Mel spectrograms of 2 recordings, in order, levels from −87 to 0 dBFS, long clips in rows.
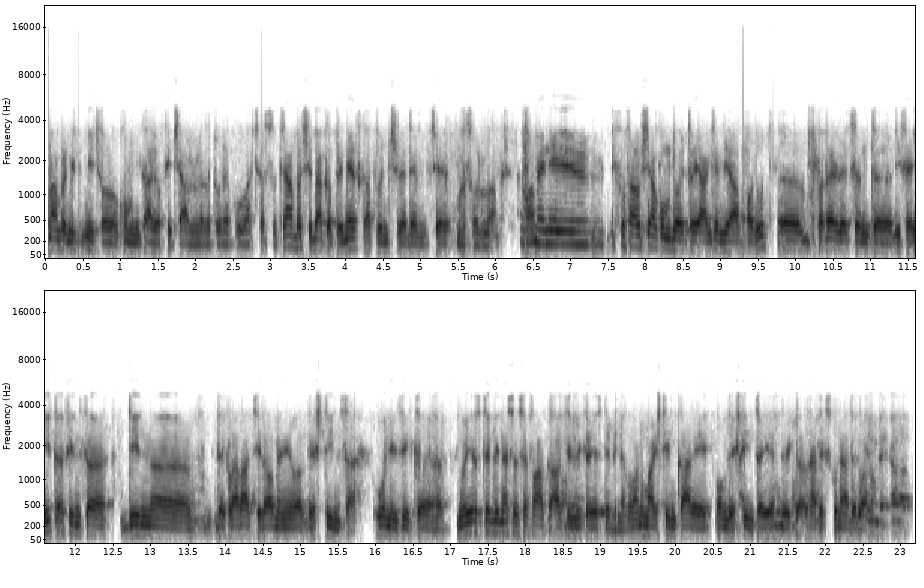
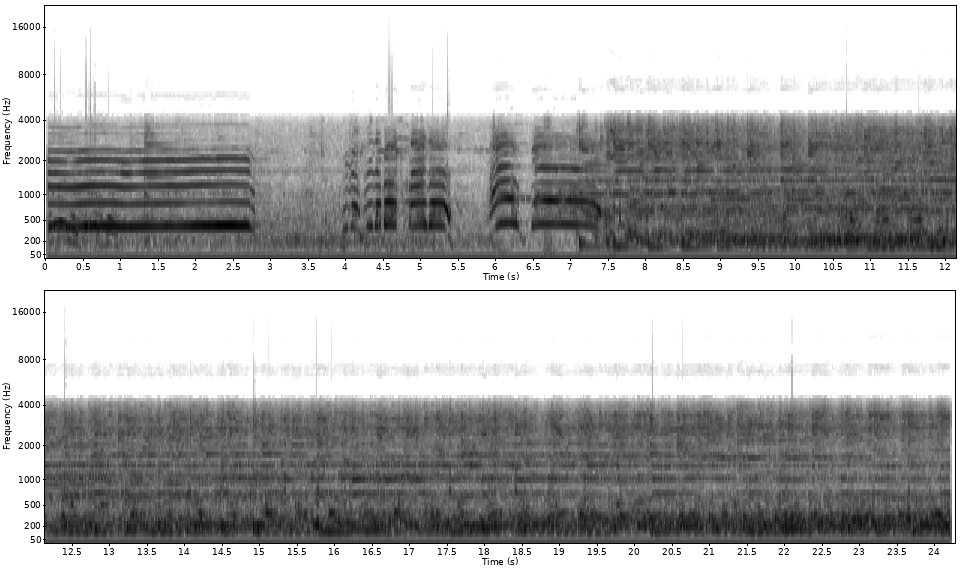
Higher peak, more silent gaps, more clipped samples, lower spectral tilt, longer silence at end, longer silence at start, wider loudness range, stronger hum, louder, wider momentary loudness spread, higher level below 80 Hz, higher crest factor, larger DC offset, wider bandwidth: second, -4 dBFS vs 0 dBFS; neither; neither; about the same, -9.5 dB/octave vs -8.5 dB/octave; about the same, 0.05 s vs 0.05 s; about the same, 0.05 s vs 0.05 s; about the same, 3 LU vs 2 LU; neither; second, -19 LUFS vs -12 LUFS; about the same, 7 LU vs 6 LU; second, -58 dBFS vs -48 dBFS; about the same, 14 dB vs 12 dB; second, under 0.1% vs 3%; about the same, 4.9 kHz vs 4.6 kHz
